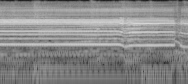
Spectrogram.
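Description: Live folk-rock band: a woman's voice holds one long sung note over acoustic guitar, electric bass, drums and keyboard. The note slides to a new pitch about one and a half seconds in.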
